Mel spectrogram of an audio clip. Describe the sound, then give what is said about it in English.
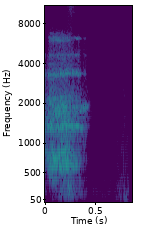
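A breath released out through the mouth during guided breathing, heard as one airy exhale that quickly falls away into a much fainter trailing breath. “I'm going to take another big breath in the nose. Release out the mouth.”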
